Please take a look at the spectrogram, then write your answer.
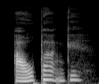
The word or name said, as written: afbanke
